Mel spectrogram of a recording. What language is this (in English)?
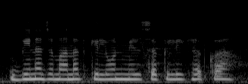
Magahi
